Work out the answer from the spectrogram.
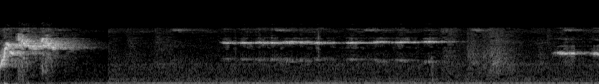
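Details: White-rumped shama training song for teaching cagebirds: a brief scratchy flourish, then long, pure, steady whistled notes held for over two seconds, ending with a short lower whistle.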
